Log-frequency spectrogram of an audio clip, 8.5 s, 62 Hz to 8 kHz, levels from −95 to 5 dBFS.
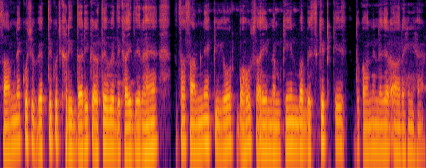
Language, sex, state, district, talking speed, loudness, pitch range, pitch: Hindi, male, Uttar Pradesh, Lalitpur, 185 wpm, -18 LUFS, 105-120 Hz, 115 Hz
